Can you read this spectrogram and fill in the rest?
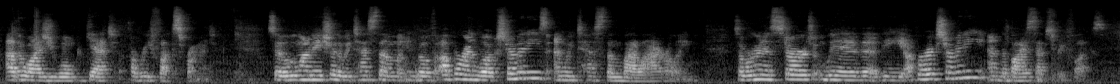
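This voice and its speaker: Woman instructor in an echoey room. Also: medium pitch. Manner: explanatory, repeats key points. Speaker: clinical skills instructor. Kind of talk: hands-on instructional demonstration. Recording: echoey room, somewhat distant mic.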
